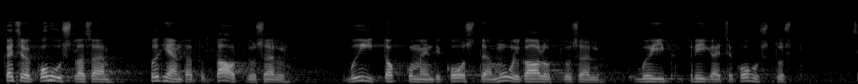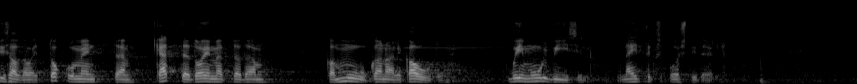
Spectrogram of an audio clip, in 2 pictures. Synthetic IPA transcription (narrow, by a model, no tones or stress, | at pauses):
kɑjt̪seeko̞ɦust̪lɑse̞pɤɦje̞nd̪ɑt̪ːˑud̪̥t̪ɑo̞t̪ˑluse̞l | vɤjb̥̚d̪o̞kːˑume̞nʲd̪̥iko̞ːst̪ejɑmuːlkɑːlut̪ˑluse̞l | vɤjb̥riːɡ̥eɑjt̪seko̞ɦust̪ust̪ | sisɑld̪ɑvɑjd̪̥̚ːo̞kˑːume̞nʲt̪ːˑe̞kæt̪ːe̞t̪o̞jmet̪ˑːɑd̪̥ɑ | kɑmuːkɑnɑlikɑwd̪̥uvɤjmulviːsilnæjt̪ːˑe̞kspo̞sʲt̪id̪̥e̞̰l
